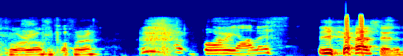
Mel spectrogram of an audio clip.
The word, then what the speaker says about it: Borealis: Borealis. Yeah, that's Is it. it That's it. Borealis? Aurora. Yeah, I the thought it was Aurora Boreal.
